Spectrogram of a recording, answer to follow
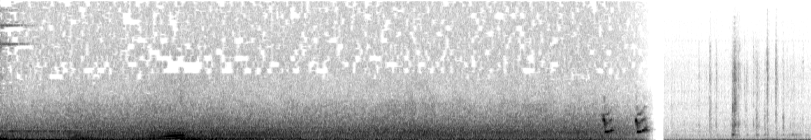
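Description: A car engine revving with a rising and falling sweep in pitch, its noise then slowly fading. The sound cuts off abruptly about six and a half seconds in, leaving a quiet stretch with a few faint clicks.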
